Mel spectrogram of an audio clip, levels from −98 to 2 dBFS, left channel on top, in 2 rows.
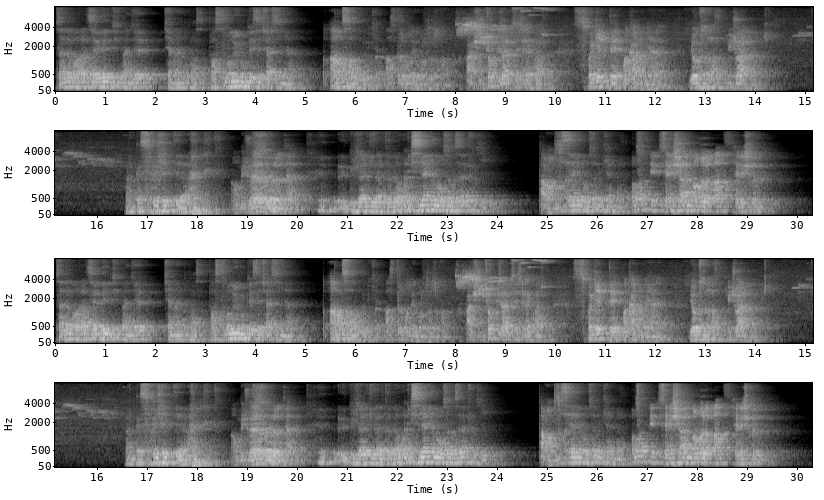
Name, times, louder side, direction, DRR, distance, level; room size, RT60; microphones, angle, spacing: voice 1, 0.0-1.7 2.2-4.8 5.6-6.4 12.8-13.1 16.5-18.2 19.1-19.5 20.3-20.5 20.8-23.8 25.1-26.9 27.6-28.2 28.8-29.2, right 1 dB, 20° right, -3 dB, 3.0 m, -27 dB
voice 2, 6.6-7.8 8.2-13.0 13.4-14.0 18.7-19.9 24.8-25.5 27.0-29.2, right 1 dB, 75° right, -2 dB, 2.5 m, -29 dB
sound 1, 7.3-17.0, right 3 dB, 40° right, 1.7 m, -43 dB
11.0 x 9.1 x 5.8 m, 1.4 s
head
